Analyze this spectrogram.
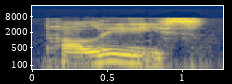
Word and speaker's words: police: So that doesn't sound like a po, sounds like pa, pa, because of the schwa. And then we have the stress sound in the second syllable. So it's gonna sound like a long E right here. You have a long E. So it sounds police, police, police.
